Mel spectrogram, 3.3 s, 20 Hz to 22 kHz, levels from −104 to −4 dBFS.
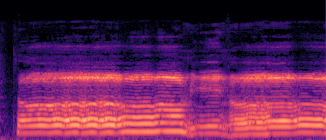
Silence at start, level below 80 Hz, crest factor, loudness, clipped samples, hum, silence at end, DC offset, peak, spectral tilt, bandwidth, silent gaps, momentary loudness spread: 0.15 s; -70 dBFS; 14 dB; -25 LUFS; under 0.1%; none; 0 s; under 0.1%; -12 dBFS; -6.5 dB/octave; 7.2 kHz; none; 10 LU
